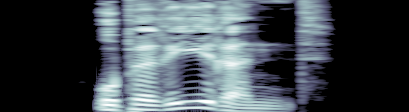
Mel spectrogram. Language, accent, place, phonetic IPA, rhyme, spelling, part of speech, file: German, Germany, Berlin, [opəˈʁiːʁənt], -iːʁənt, operierend, verb, De-operierend.ogg
- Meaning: present participle of operieren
